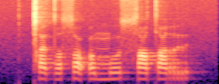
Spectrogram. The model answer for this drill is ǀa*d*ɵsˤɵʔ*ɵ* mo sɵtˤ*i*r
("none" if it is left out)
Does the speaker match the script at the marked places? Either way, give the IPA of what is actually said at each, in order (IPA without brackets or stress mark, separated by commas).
d, o, ɪ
